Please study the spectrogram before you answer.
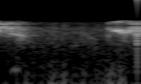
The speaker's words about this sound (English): and I hear the bird chirping.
